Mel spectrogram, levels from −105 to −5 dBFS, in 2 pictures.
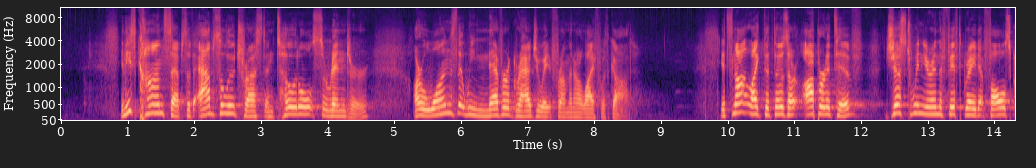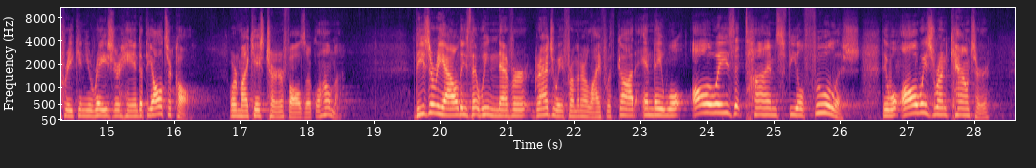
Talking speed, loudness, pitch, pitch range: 170 wpm, -22 LUFS, 190 Hz, 165-210 Hz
